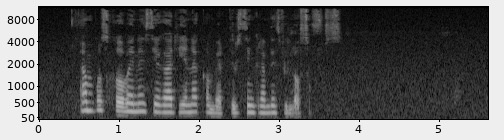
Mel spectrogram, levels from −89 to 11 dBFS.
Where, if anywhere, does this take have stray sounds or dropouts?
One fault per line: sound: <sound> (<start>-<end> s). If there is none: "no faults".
no faults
